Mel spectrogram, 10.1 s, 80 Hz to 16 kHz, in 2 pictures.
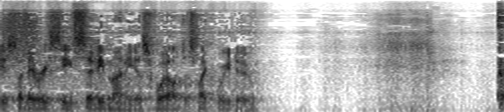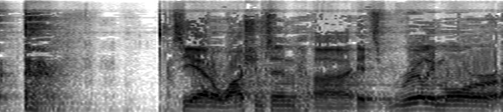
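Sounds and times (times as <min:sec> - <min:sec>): faint breath: 0:03.5 - 0:04.7
man coughing: 0:04.9 - 0:06.1.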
